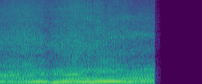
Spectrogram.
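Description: Off-road hill-climb buggy's engine revving hard under load, its pitch dipping about half a second in, then rising and wavering. The sound cuts off suddenly near the end.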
